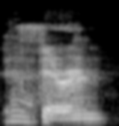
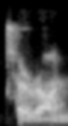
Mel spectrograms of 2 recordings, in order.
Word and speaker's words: Theron: charlie's turon as well or theron as we probably pronounced it there but actually the actual surname is actually tehran i don't know if you know that or not but that's actually the south african way of pronouncing it but she's she's also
